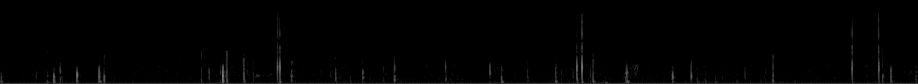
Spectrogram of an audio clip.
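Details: Noises of an empty stomach: scattered soft gurgles and pops in a quiet room; ordinary bowel sounds (borborygmi).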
